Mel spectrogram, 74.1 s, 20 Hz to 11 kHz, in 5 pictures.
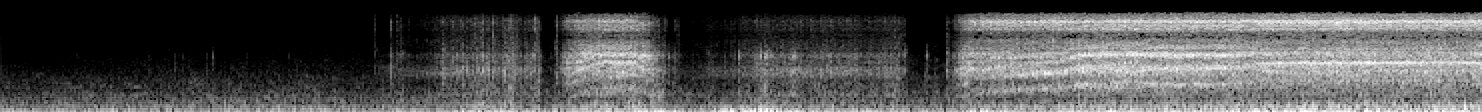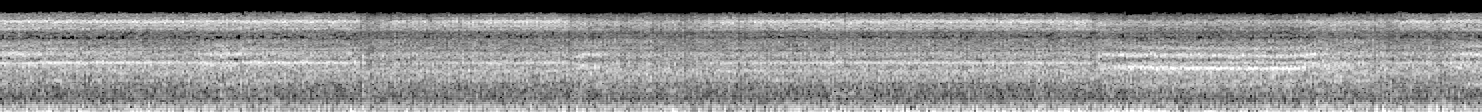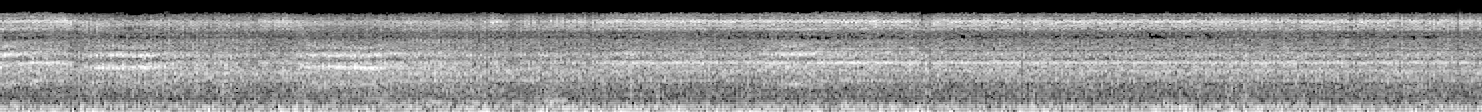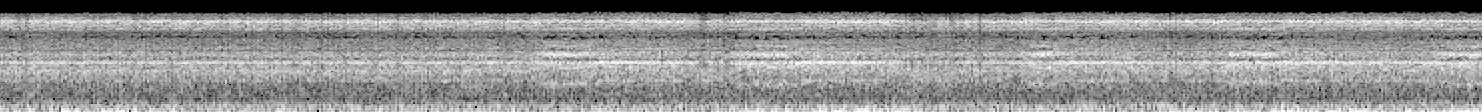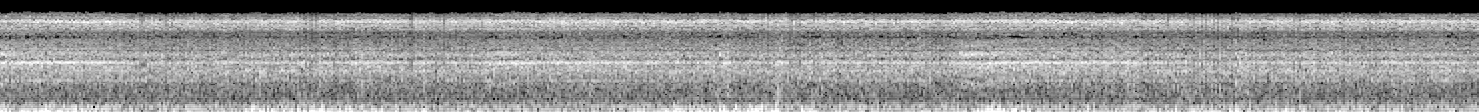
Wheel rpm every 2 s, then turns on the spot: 0, 0, 30, 40, 30, 170, 220, 230, 230, 230, 230, 230, 230, 210, 220, 220, 220, 230, 230, 230, 240, 230, 230, 230, 230, 230, 230, 230, 230, 230, 230, 230, 230, 230, 230, 230, 230.
6-8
